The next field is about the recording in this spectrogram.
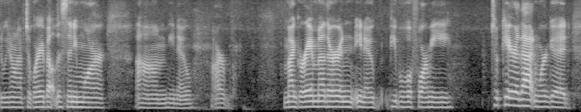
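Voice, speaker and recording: Talking in a Louisiana accent, a woman has a very deep, low pitch and monotone, flat intonation at a moderate pace. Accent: Louisiana Southern US. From Louisiana, Shreveport. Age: 40s. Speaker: physician assistant. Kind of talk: panel discussion.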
